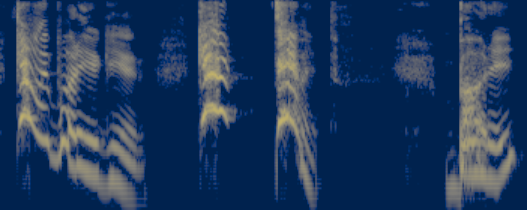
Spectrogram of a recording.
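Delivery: loud furious outburst, cracking high; angry yell. Acted. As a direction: scream it at him. Yelling at the customer.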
